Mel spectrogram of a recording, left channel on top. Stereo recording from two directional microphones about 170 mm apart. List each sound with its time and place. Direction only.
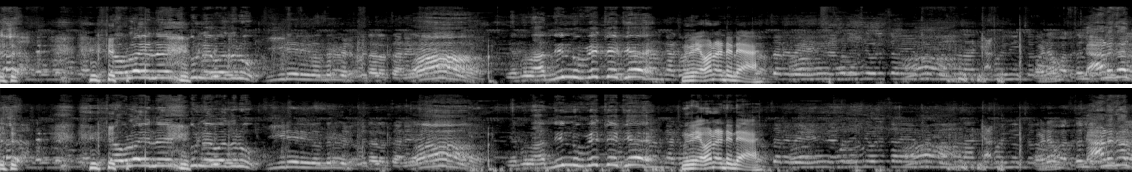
0.6 s a sound: 55° right (ahead or behind)
1.3 s speech: 10° right (ahead or behind)
1.7 s a man's voice: 55° right (ahead or behind)
2.0 s a sound: 15° right (ahead or behind)
4.1 s speech: 10° right (ahead or behind)
6.8 s speech: 70° right (ahead or behind)
10.9 s speech: 25° right (ahead or behind)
